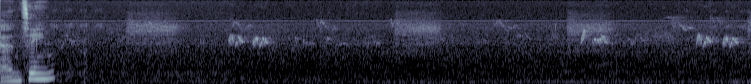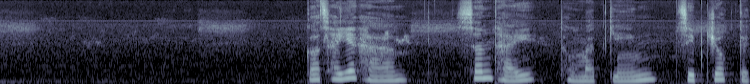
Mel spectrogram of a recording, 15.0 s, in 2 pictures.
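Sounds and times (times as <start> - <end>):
low background hum: 0.0 - 15.0
bird chirps: 0.6 - 10.1.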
